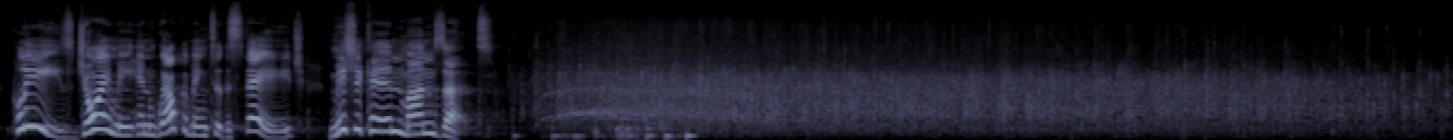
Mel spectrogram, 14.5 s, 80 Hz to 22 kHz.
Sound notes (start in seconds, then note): 5.2 audience cheering and applauding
